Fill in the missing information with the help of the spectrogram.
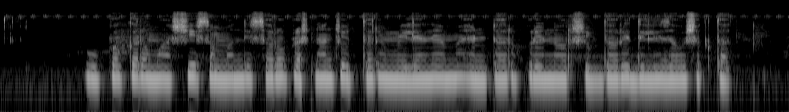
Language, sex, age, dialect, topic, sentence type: Marathi, male, 25-30, Northern Konkan, banking, statement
